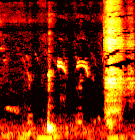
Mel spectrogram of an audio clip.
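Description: A chicken clucking a few times, quietly in the background, with a short breathy hiss near the end.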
